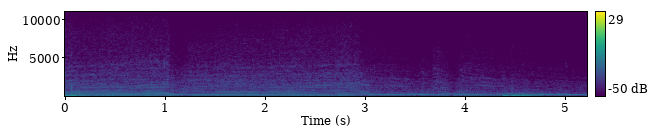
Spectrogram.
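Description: Race trucks roar around the Chicago street course on the final lap, engines droning steadily with shifting pitch, then a brief louder burst near the end.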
